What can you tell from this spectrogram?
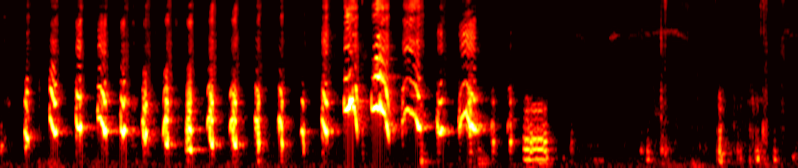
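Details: Labrador Retriever puppies around a meal of minced beef, indoors: quick series of sharp whining yelps about three a second, growing louder and more strained midway, then a short lower grunting call and near silence.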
